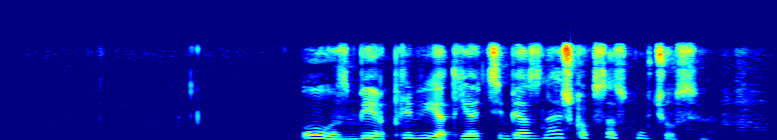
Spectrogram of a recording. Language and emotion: Russian, positive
